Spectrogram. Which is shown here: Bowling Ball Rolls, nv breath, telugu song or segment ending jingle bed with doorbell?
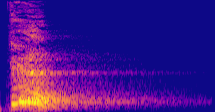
nv breath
